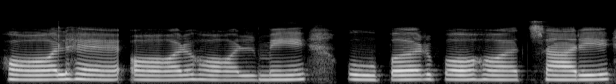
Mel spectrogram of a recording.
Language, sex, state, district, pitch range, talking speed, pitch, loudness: Hindi, female, Madhya Pradesh, Bhopal, 210-225 Hz, 80 wpm, 220 Hz, -15 LUFS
